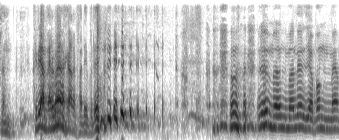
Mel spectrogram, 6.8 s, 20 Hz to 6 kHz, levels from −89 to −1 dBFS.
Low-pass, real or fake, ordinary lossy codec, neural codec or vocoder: 5.4 kHz; real; none; none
